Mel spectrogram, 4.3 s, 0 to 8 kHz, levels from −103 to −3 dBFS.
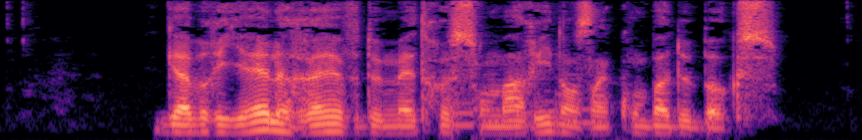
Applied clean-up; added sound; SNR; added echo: none; Guitar; 19 dB; none.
